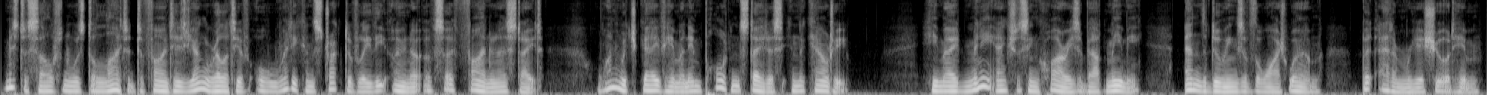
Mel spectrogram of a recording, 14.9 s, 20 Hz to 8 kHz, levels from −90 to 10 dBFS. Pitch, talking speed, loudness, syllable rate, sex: 110 Hz, 180 wpm, -17 LUFS, 6.1 syllables/s, male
